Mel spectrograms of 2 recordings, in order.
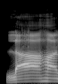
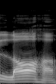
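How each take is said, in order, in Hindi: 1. L हल्का और पतला है। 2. L भारी और मोटा है। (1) "लाहा नहीं होगा" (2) "बल्कि लौह होगा"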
